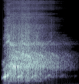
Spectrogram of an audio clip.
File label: "ya" 8 bit fighting guy; ooh ahh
